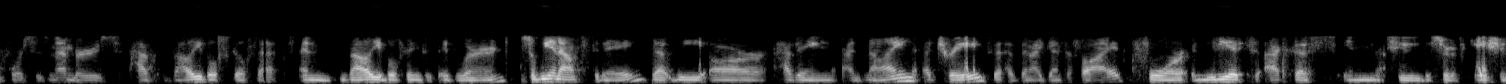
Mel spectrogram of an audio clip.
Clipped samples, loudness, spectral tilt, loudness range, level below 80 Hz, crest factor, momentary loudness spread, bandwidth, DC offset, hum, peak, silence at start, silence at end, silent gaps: under 0.1%; -21 LUFS; -9.5 dB/octave; 5 LU; -66 dBFS; 20 dB; 16 LU; 4 kHz; under 0.1%; none; 0 dBFS; 0 s; 0 s; none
